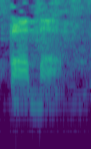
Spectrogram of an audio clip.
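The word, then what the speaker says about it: במה: which Satan fell is Strong's Hebrew word 116 pronounced Bama Bama is most commonly used to refer to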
